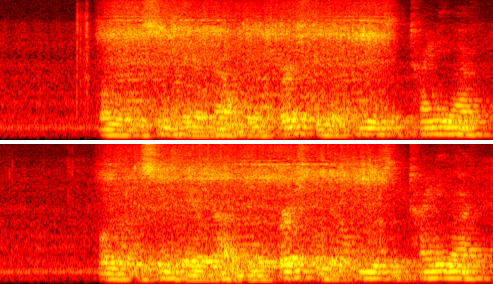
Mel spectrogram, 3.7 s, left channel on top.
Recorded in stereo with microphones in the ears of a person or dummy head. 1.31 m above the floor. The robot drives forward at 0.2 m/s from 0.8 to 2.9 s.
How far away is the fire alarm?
No fire alarm in this recording.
